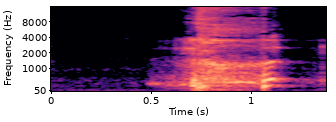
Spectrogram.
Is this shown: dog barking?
no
